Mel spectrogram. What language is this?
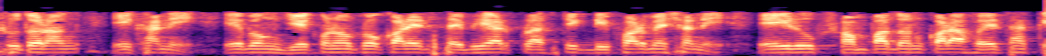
Bangla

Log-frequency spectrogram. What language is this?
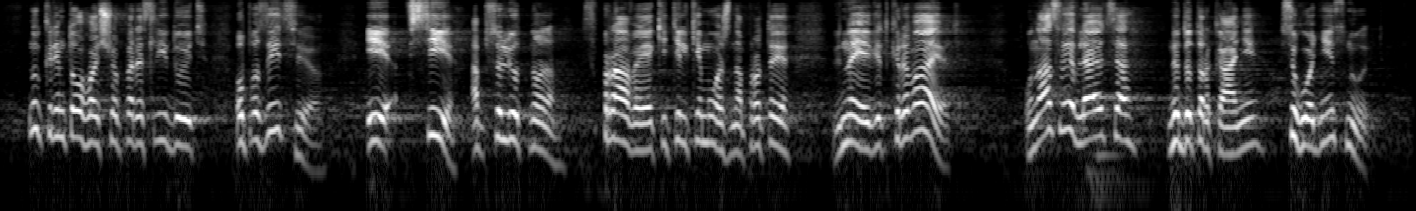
Ukrainian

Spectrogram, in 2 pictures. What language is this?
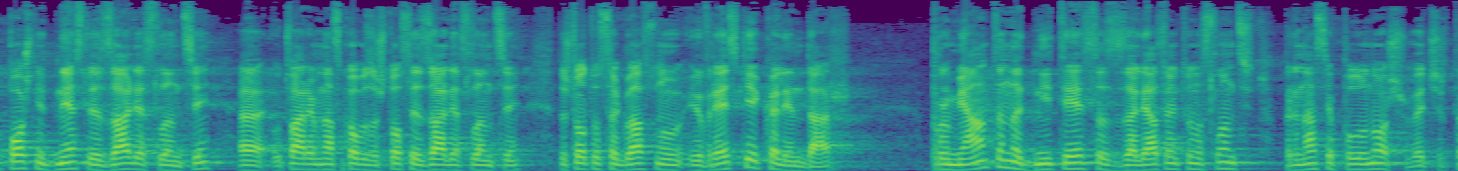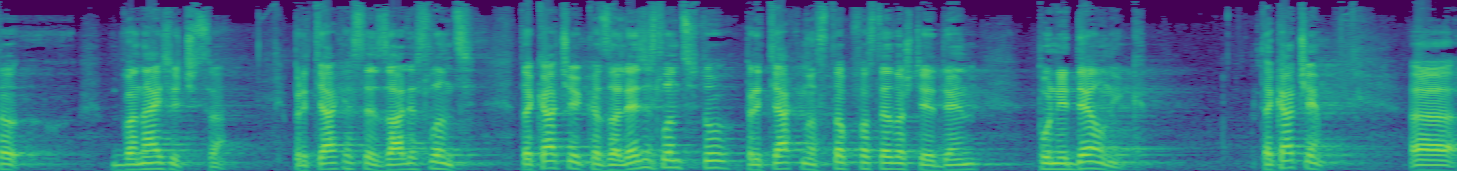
Bulgarian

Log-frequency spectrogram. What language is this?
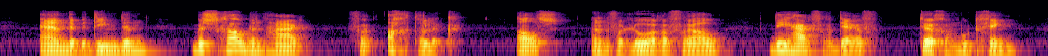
Dutch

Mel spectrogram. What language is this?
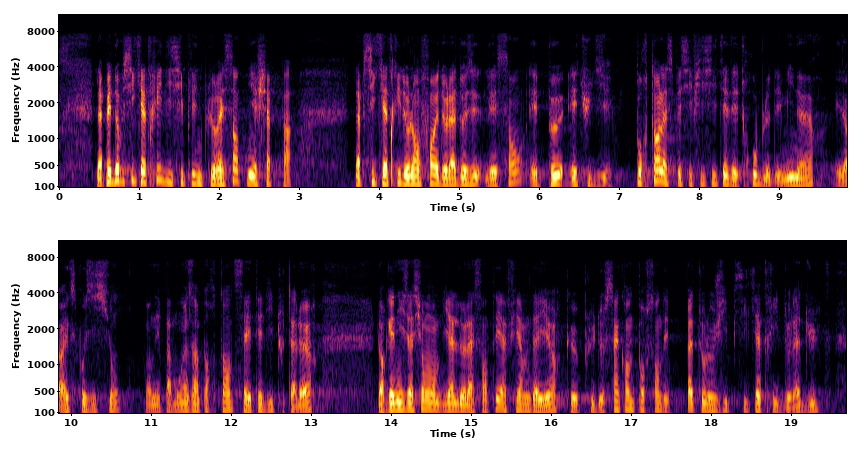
French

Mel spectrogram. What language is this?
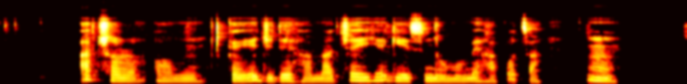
Igbo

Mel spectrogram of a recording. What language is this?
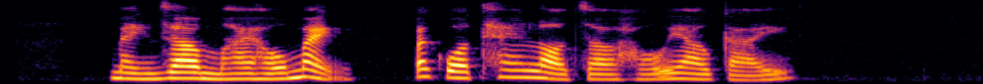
Cantonese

